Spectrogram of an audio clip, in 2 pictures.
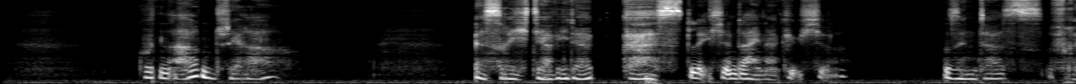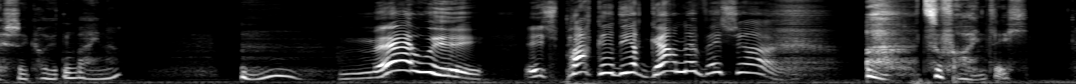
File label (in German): verfuehrerisch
